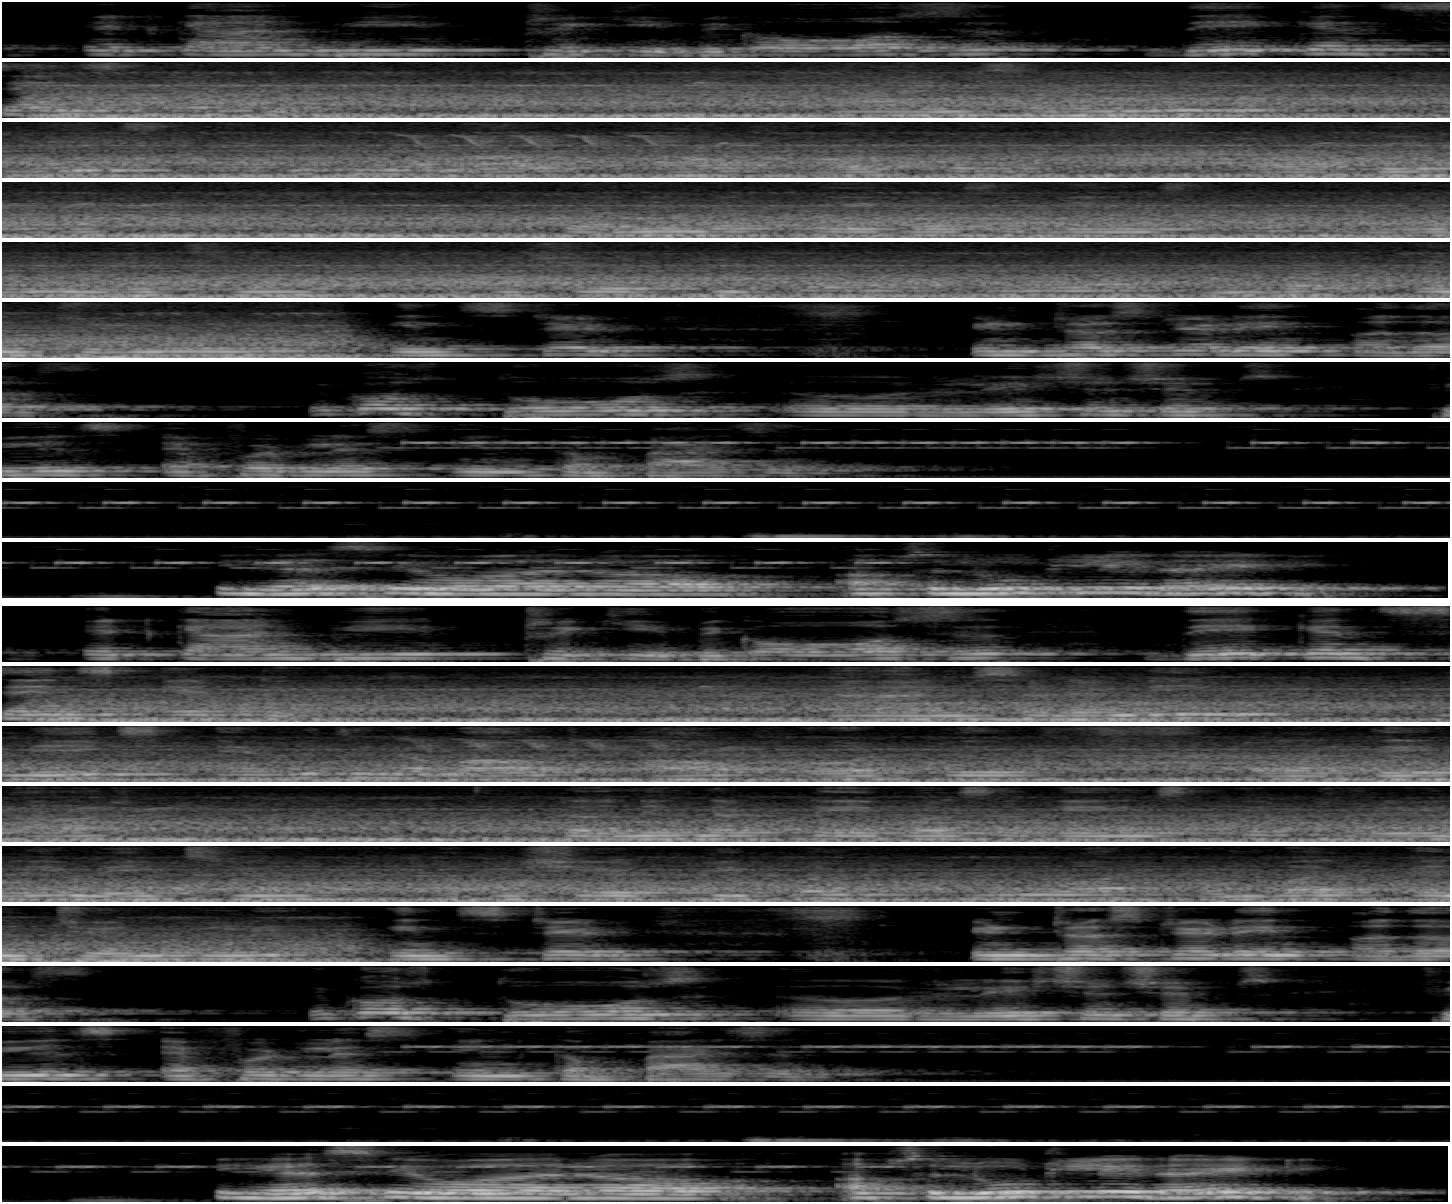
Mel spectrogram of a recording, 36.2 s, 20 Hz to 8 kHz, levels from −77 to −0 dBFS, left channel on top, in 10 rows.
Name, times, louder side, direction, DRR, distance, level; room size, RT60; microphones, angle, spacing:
voice 1, 0.2-2.5 3.0-4.4 5.7-6.8 7.2-11.2 12.3-15.3 15.6-20.3 20.5-21.9 22.5-24.9 25.3-27.4, right 2 dB, 30° right, 0.4 m, -36 dB
sound 1, 3.7-19.0, left 1 dB, 55° left, 0.7 m, -35 dB
sound 2, 26.3-34.8, left 6 dB, 25° left, 0.8 m, -43 dB
voice 2, 33.1-35.9, right 3 dB, 85° right, 0.6 m, -27 dB
3.7 x 2.7 x 3.1 m
head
